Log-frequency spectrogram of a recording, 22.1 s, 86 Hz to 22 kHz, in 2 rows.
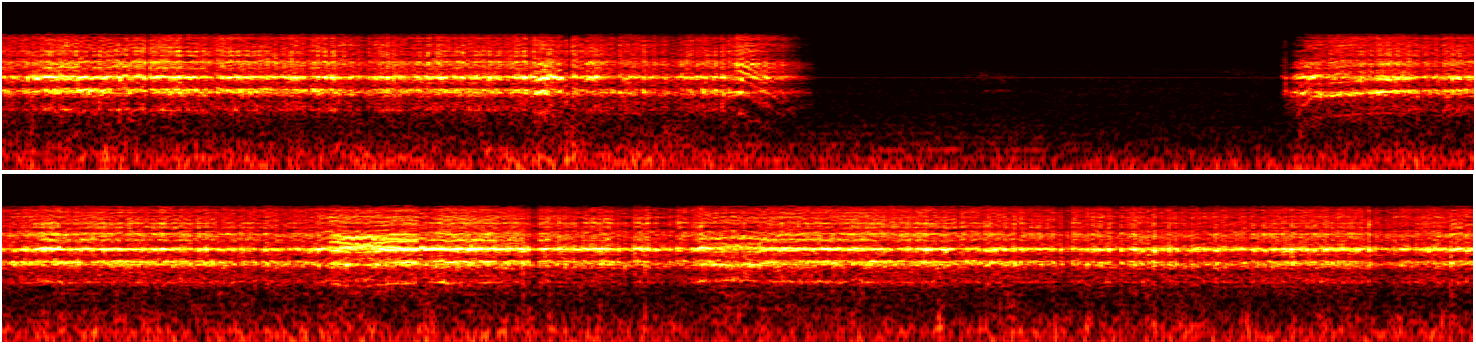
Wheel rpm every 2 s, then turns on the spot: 160, 160, 140, 0, 10, 150, 160, 160, 160, 160, 160.
none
